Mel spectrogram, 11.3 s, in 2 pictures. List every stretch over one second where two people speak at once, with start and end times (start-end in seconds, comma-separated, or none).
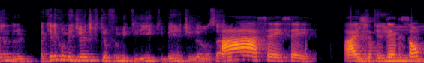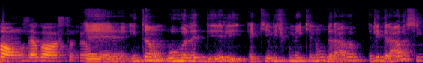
4.7-5.9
